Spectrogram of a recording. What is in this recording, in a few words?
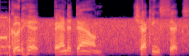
Radio pilot Kill Air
